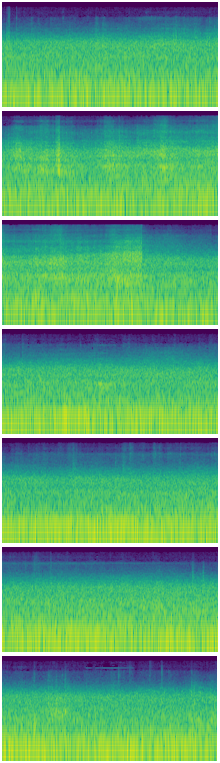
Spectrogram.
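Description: Steady city traffic noise from a busy multi-lane road below: a continuous low rumble of car engines and tyres. A louder, hissier stretch from about five to eleven seconds in cuts off suddenly.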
